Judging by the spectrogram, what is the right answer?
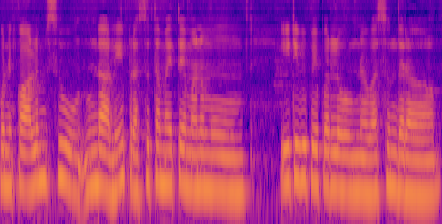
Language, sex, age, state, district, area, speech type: Telugu, female, 30-45, Telangana, Peddapalli, urban, spontaneous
